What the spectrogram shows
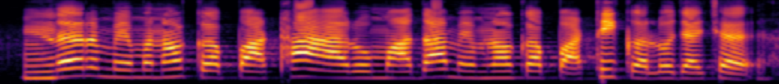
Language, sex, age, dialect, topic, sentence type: Maithili, female, 18-24, Angika, agriculture, statement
